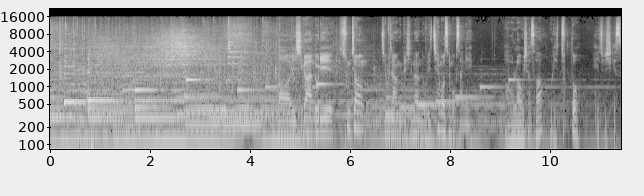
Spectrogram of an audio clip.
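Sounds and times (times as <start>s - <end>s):
audience applause: 0.0s - 7.3s
sustained keyboard chords: 0.0s - 10.9s
speech: 5.0s - 8.7s, 9.3s - 11.4s.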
